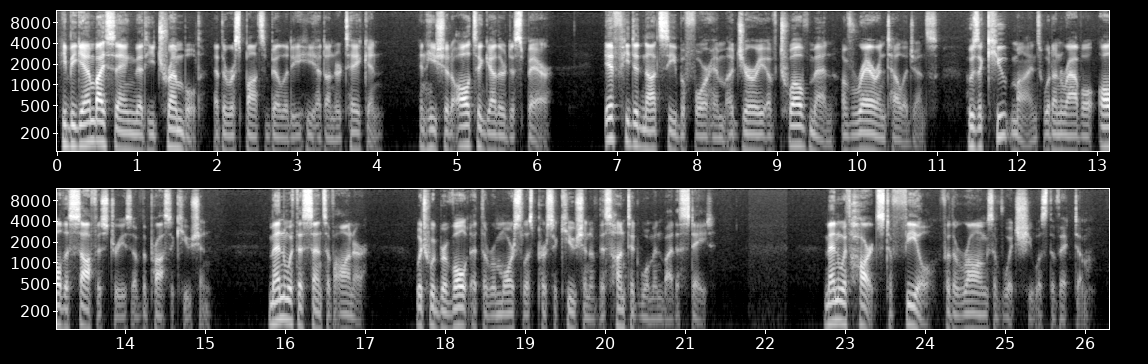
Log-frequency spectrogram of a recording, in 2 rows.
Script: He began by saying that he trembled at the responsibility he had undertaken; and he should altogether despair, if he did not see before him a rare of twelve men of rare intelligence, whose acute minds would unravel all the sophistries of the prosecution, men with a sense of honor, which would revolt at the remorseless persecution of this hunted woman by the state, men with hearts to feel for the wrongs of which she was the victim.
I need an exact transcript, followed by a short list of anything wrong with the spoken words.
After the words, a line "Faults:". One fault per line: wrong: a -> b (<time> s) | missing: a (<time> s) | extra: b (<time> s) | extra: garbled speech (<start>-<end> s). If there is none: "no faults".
He began by saying that he trembled at the responsibility he had undertaken; and he should altogether despair, if he did not see before him a jury of twelve men of rare intelligence, whose acute minds would unravel all the sophistries of the prosecution, men with a sense of honor, which would revolt at the remorseless persecution of this hunted woman by the state, men with hearts to feel for the wrongs of which she was the victim.
Faults:
wrong: rare -> jury (8.5 s)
